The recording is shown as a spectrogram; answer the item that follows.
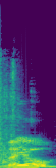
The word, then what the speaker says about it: Maum: I pronounce that Mayom because it's like foam. You've got, if you put an F there, you've got F foam. So it's Mayom. Mom.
